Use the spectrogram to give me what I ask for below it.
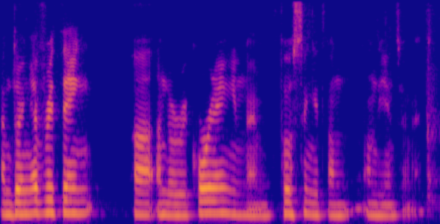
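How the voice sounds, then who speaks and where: A man's voice: on the high side, little pitch movement, brisk. A man from Afghanistan hosts a live coding workshop to a room, chatty and loose, with many fillers and restarts. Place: room with an in-person audience.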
